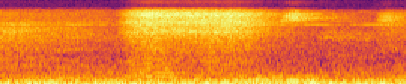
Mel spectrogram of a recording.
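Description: A person breathing out forcefully through the nose or mouth: a hissing breath about half a second in that lasts about half a second, then a short one and another at the very end, over a low steady room hum.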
